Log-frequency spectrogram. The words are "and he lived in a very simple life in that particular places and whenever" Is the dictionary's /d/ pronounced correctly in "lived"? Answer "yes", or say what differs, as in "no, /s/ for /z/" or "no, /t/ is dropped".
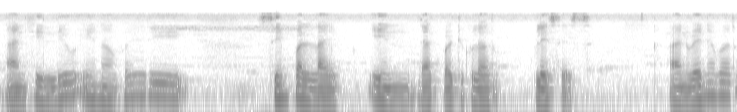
no, /d/ is dropped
